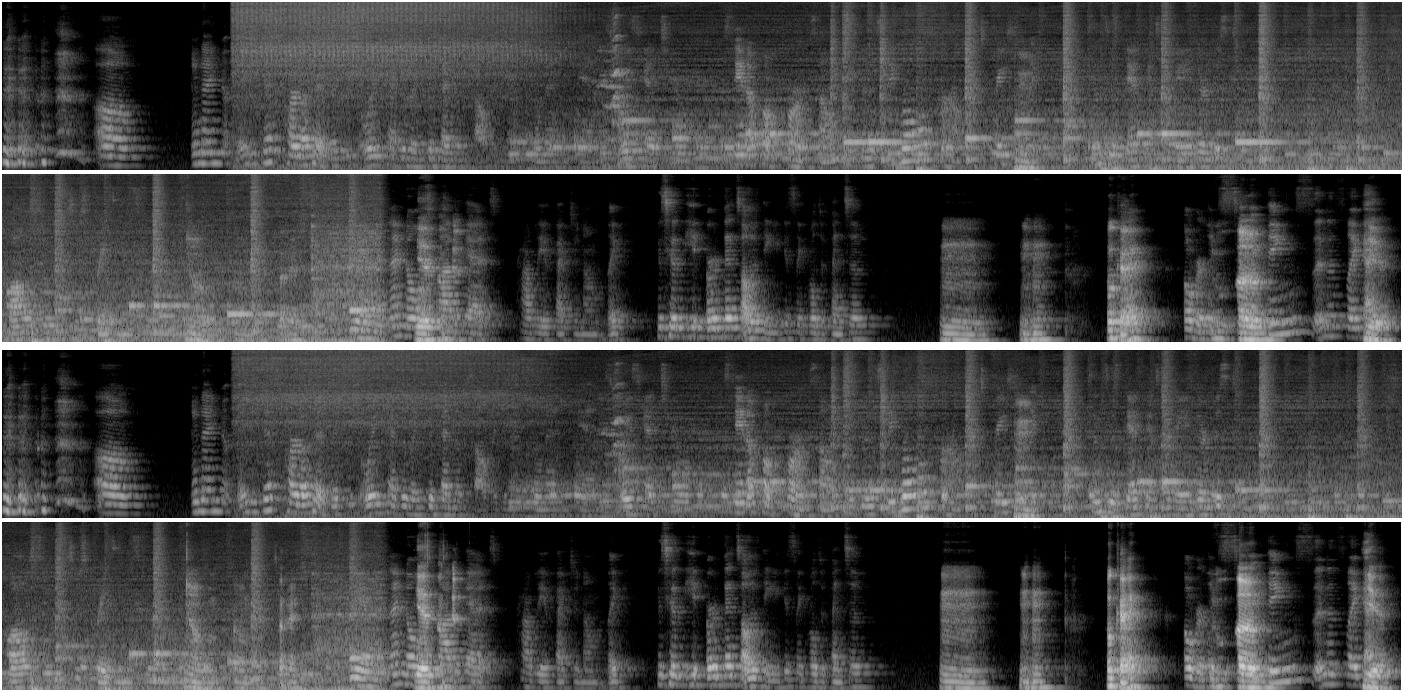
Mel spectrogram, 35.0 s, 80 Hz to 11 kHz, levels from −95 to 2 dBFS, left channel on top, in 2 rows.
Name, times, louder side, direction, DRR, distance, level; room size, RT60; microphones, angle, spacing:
voice 1, 0.0-1.8 2.4-6.3 6.6-8.6 9.1-10.5 10.7-12.9 13.6-15.3 17.3-19.9 21.8-23.6 24.0-25.2 25.7-28.2 31.5-31.6 32.3-34.8, right 2 dB, 5° left, -2 dB, 0.4 m, -39 dB
sound 1, 2.9-22.3, left 4 dB, 65° left, 0.4 m, -45 dB
sound 2, 6.3-22.3, left 2 dB, 90° left, 1.0 m, -39 dB
voice 2, 19.8-21.2 22.7-22.8 29.2-29.8 30.2-30.5 31.3-31.7 32.6-33.3 34.5-34.8, right 4 dB, 70° right, 4 dB, 0.4 m, -28 dB
3.1 x 2.2 x 2.3 m, 0.65 s
head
